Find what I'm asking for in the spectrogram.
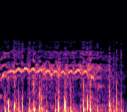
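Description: A spooked, mistreated horse lets out a long, shrill, wavering whinny, loud, while its hooves clatter in quick, uneven beats underneath, sounding agitated and restless.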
